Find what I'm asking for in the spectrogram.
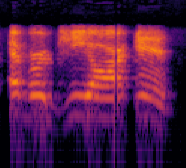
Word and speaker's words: Evergreen: Last summer, we introduced you to a network available on smart TV sets and devices called Evergreen. That's how it's pronounced. It's done like Evergrn.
